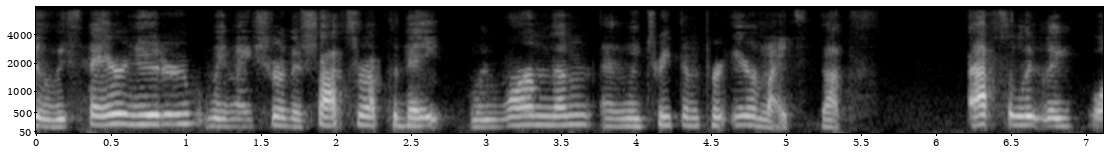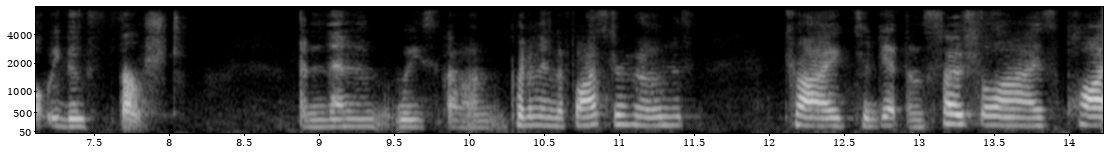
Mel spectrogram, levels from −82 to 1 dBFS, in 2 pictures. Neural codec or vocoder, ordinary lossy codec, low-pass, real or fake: codec, 44.1 kHz, 2.6 kbps, DAC; AAC, 32 kbps; 7.2 kHz; fake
